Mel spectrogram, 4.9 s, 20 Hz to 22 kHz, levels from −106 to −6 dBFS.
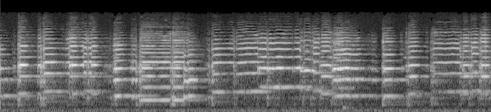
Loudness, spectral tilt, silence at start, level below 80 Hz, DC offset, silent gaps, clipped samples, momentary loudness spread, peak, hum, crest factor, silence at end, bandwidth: -23 LUFS; 1.5 dB/octave; 0 s; -64 dBFS; under 0.1%; none; under 0.1%; 8 LU; -8 dBFS; none; 16 dB; 0 s; 13.5 kHz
